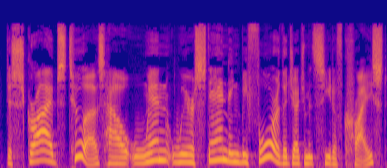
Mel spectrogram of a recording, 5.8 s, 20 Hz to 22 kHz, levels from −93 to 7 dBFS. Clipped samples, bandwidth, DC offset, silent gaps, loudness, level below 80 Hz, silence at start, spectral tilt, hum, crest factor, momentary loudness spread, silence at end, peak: under 0.1%; 12.5 kHz; under 0.1%; none; -19 LUFS; -56 dBFS; 0.1 s; -4.5 dB/octave; none; 14 dB; 5 LU; 0.05 s; -6 dBFS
